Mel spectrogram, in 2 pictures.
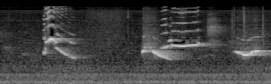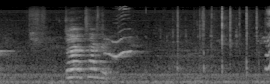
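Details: A lorikeet, apparently a pet, gives a varied series of whistled and squawky notes, some sliding down and some held level, with a buzzy chatter near the end and then light clicks over a low hum.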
